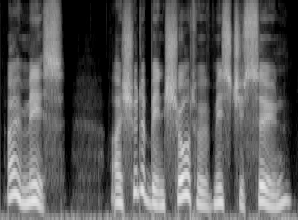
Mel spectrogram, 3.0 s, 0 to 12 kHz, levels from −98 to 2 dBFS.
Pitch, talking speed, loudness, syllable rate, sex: 205 Hz, 240 wpm, -17 LUFS, 5.5 syllables/s, female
